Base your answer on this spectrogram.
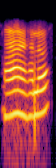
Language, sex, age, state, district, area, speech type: Bengali, female, 45-60, West Bengal, Darjeeling, urban, conversation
